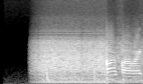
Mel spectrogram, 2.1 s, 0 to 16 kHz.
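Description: Apollo 11 lunar module air-to-ground radio: after a short silence, a steady hiss of radio static, with an astronaut's landing callout starting over the radio near the end.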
